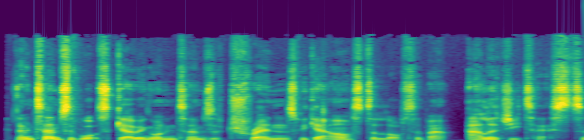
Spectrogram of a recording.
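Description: A man with a British accent talks at a very fast pace with lively intonation, on a very clean recording with a silent background. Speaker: general practitioner podcast host. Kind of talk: solo educational monologue.

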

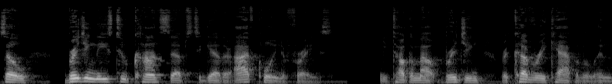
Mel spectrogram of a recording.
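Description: A man's fairly low voice with vocal fry, lively intonation and big swings in loudness at a moderate pace, on a very clean recording with a silent background. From Florida. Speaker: podcast host, pharmacist. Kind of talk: solo podcast talk.

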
